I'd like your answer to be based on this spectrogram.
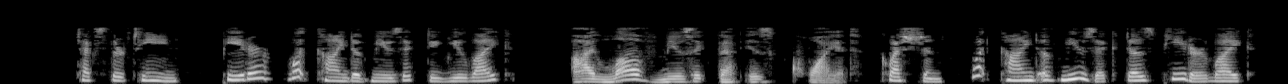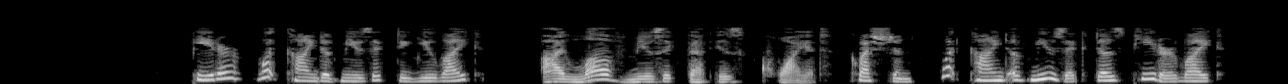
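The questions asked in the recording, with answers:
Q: What kind of music does Peter like?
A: Quiet music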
